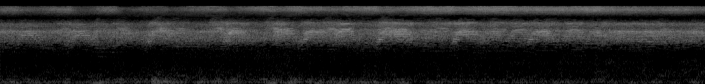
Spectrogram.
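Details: Dawn chorus of cicadas in high summer, a continuous sizzling high buzz that swells and wavers gently in regular pulses, with no other clear voices over a quiet background murmur.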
